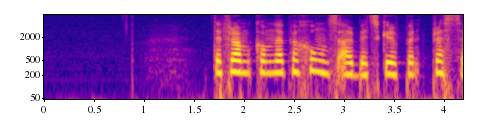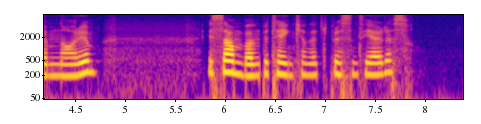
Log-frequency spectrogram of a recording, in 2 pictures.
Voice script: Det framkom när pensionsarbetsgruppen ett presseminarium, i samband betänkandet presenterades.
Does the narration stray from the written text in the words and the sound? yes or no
no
